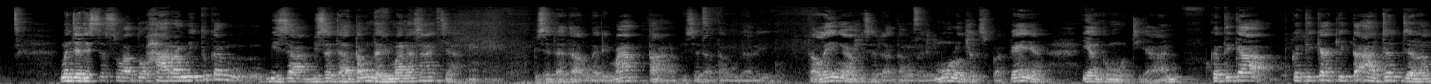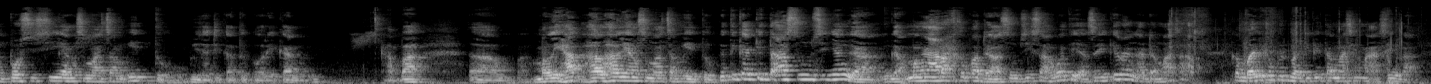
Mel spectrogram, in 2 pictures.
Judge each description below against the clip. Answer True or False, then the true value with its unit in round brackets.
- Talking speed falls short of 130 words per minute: False (140 wpm)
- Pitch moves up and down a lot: True (7.2 semitones)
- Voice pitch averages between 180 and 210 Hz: False (150 Hz)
